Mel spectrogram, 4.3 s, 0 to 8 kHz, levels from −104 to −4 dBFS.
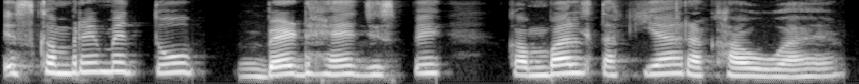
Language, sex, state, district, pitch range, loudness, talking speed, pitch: Hindi, female, Arunachal Pradesh, Lower Dibang Valley, 235-290 Hz, -17 LUFS, 180 wpm, 255 Hz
